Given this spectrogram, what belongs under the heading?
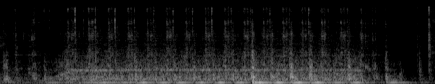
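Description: A sewing machine stitches steadily along the edge of a piece of fabric, giving a continuous, fairly loud mechanical whir with a rapid needle rhythm that runs unbroken for the whole stretch, with no talking.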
